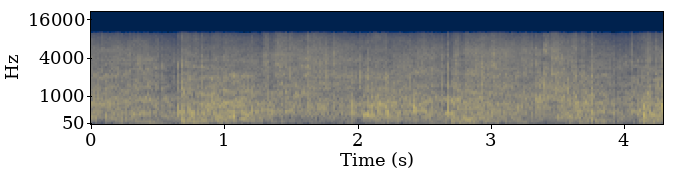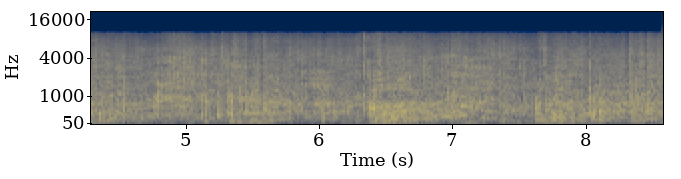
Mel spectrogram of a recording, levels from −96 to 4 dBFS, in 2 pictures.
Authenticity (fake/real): fake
